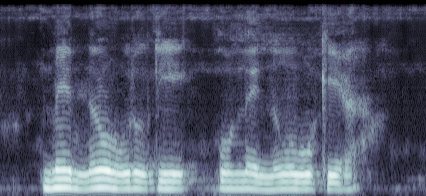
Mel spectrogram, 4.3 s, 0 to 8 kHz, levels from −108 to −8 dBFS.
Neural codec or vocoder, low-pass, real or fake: codec, 16 kHz, 2 kbps, X-Codec, HuBERT features, trained on LibriSpeech; 7.2 kHz; fake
